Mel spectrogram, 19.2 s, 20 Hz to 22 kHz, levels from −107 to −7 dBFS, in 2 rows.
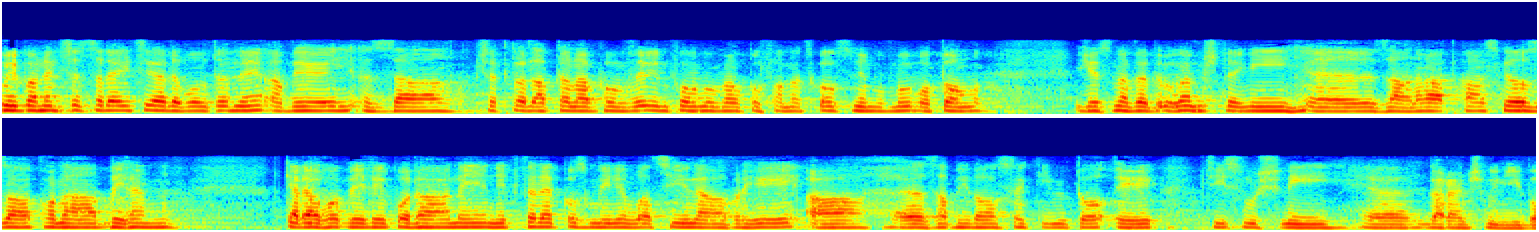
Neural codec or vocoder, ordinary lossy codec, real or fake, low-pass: codec, 24 kHz, 0.9 kbps, WavTokenizer, medium music audio release; MP3, 32 kbps; fake; 5.4 kHz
